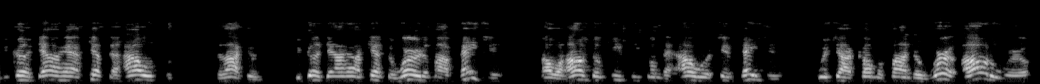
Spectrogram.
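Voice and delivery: lifted King James recitation; scripture reading. Real, not acted. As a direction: read the verse out like from the pulpit. Reads scripture aloud.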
